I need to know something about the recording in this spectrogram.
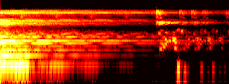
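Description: Chanted Pali verse, the last syllable held on one steady note and dying away over about a second, then near silence.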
